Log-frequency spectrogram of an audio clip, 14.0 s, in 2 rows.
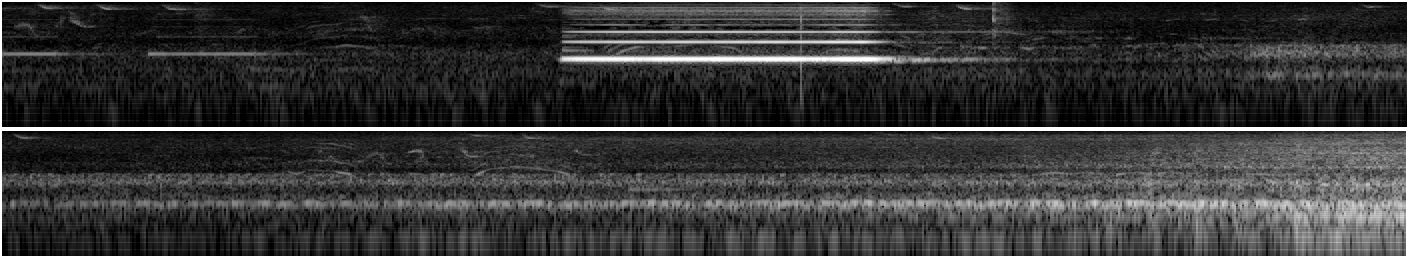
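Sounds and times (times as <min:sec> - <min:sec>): electric train running hum: 0:00.0 - 0:14.0
train horn blast: 0:02.8 - 0:05.1.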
